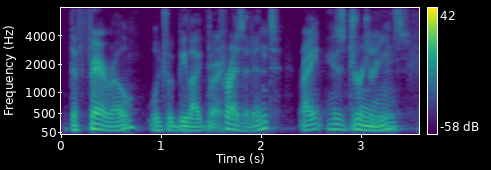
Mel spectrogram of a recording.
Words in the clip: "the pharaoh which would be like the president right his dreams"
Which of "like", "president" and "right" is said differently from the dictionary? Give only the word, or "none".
none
